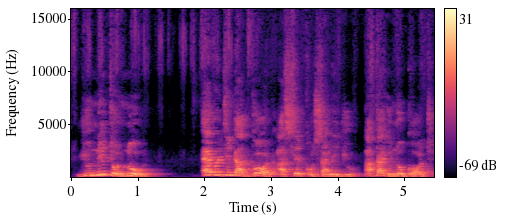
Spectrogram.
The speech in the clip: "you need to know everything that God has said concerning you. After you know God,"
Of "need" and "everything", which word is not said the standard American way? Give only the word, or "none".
everything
